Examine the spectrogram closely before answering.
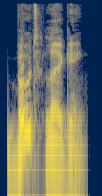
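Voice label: "bootlegging", British English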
